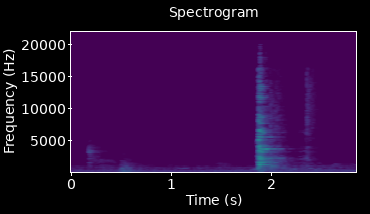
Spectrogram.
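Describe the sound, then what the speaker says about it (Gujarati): A large metal cooking pot handled on a kitchen stovetop while cooking keema pulao: a few light clinks and taps, then one sharper metallic clatter followed by a brief scrape, fairly faint and close. "એક મોટી તપેલી લઈશું"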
